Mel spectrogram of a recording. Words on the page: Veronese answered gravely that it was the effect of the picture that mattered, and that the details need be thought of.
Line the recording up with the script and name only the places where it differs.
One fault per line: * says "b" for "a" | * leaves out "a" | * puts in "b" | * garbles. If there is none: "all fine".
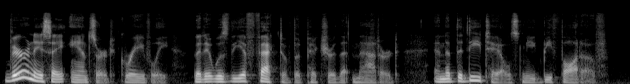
all fine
